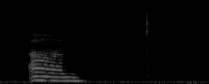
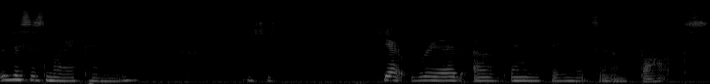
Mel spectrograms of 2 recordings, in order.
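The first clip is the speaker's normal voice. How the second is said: soft, unvoiced whisper. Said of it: "speak louder".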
